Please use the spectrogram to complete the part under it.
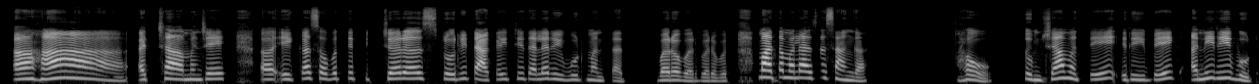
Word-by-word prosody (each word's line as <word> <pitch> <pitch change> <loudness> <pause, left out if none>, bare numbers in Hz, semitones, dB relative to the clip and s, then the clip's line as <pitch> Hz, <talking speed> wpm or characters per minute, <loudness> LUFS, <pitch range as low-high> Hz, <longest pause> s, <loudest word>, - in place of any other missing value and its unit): आहा! 255 - +5 0.2
अच्छा 245 +2 +3
म्हणजे 235 +3 -3 0.4
अ, 235 0 -2
एकासोबत 265 +3 -4
ते 275 - -5
पिक्चर 260 +3 -2
अ, 270 0 +3
स्टोरी 250 0 -5
टाकायची 240 +6 +1
त्याला 250 +2 -1
रिबूट 220 -4 -8
म्हणतात. 180 -7 -10 0.4
बरोबर, 195 -5 -3
बरोबर, 160 0 -12 0.3
मग 335 - +10
आता 330 +1 +5
मला 310 -1 +1
असं 295 +2 -8
सांगा 195 - -3 1.0
हो, - - -5 0.4
तुमच्या 245 +5 +1
मते 255 0 -4 0.2
रिमेक 225 +7 -3
आणि 250 +8 0
रिबूट 250 - 0
245 Hz, 125 wpm, -23 LUFS, 215-275 Hz, 1.0 s, मग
